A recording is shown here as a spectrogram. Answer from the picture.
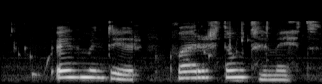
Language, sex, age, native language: Icelandic, female, 11, Icelandic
